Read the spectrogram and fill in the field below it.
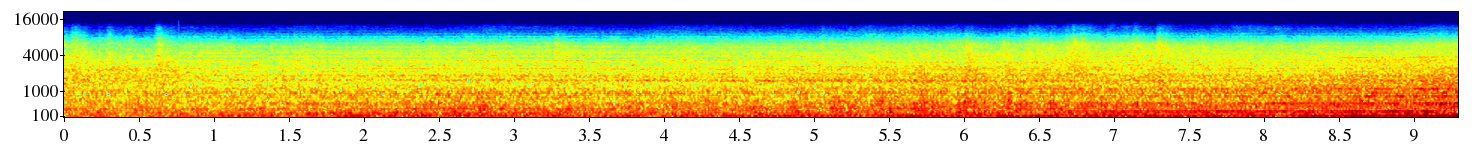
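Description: A second locomotive engine rumbles as it approaches.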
